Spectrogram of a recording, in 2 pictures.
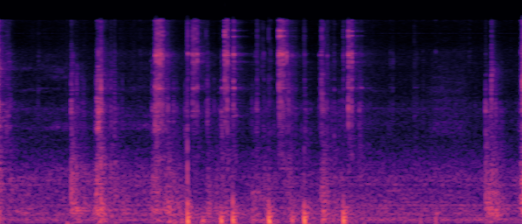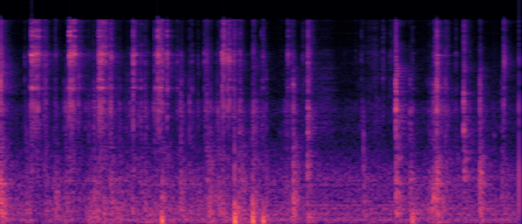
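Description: Socket ratchet clicking in quick runs of strokes while a refrigerator door hinge bolt is loosened, with a few short pauses between runs.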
